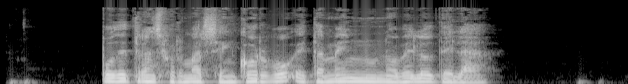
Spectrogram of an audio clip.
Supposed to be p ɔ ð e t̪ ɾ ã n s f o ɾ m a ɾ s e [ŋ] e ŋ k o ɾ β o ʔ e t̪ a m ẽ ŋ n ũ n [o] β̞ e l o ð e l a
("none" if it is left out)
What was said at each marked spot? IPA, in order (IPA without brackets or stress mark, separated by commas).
none, o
